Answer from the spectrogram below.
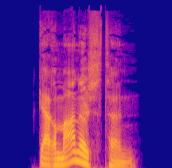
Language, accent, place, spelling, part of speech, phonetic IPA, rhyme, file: German, Germany, Berlin, germanischsten, adjective, [ˌɡɛʁˈmaːnɪʃstn̩], -aːnɪʃstn̩, De-germanischsten.ogg
- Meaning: 1. superlative degree of germanisch 2. inflection of germanisch: strong genitive masculine/neuter singular superlative degree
